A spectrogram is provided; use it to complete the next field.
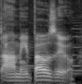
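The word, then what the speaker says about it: アメボウズ: looked at the creature's name in Japanese is pronounced amibozu which seems to be a play on the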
